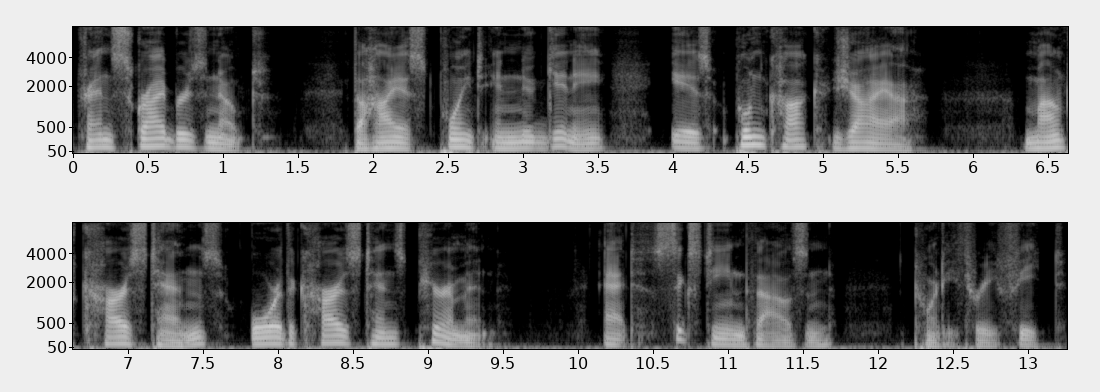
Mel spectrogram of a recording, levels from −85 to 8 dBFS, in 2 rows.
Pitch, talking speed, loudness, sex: 95 Hz, 105 wpm, -20 LUFS, male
